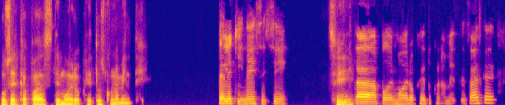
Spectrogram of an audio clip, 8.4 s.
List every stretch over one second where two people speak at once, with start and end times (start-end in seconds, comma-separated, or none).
none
